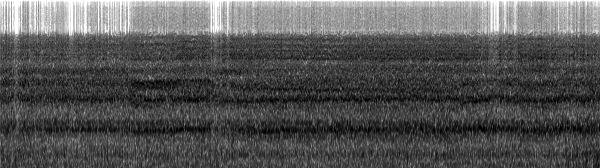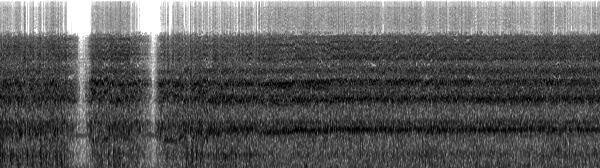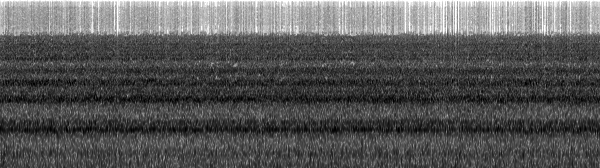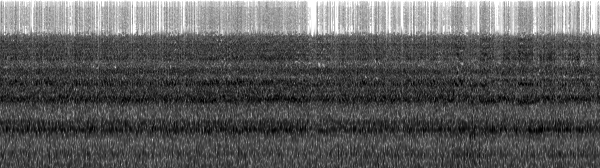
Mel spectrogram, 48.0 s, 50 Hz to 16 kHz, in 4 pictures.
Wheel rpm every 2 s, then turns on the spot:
230, 220, 210, 210, 210, 220, 160, 120, 210, 220, 230, 240, 230, 230, 240, 230, 230, 240, 230, 230, 230, 230, 230, 230.
none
